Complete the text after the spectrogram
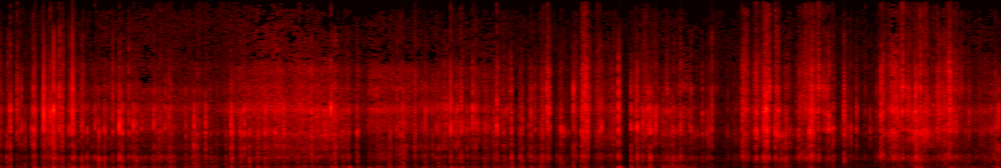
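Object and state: Plastic sheet being scratched and tapped.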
